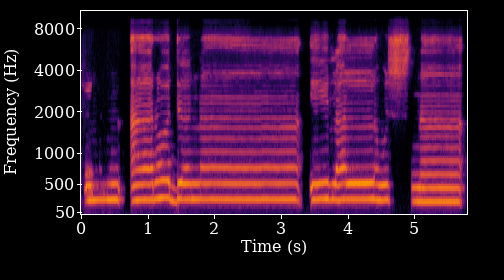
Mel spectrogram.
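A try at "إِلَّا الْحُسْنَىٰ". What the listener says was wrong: Illal tasdid lam. Illal husna.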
